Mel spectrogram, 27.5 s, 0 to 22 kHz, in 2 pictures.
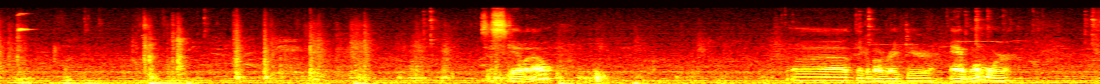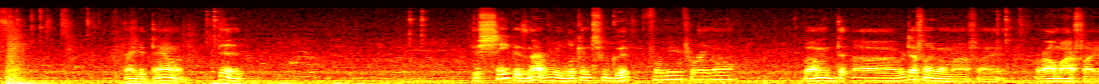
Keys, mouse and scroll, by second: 1.1 middle click, 2.7 e, 5.7-9.2 drag, 6.0 s, 11.9 ctrl+r, 13.0 g, 14.3-16.9 drag, 14.9 g, 16.9 s, 22.9 e, 26.7-27.4 middle drag.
